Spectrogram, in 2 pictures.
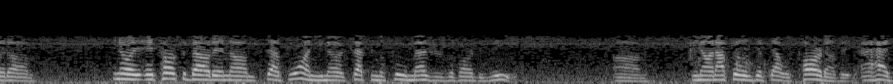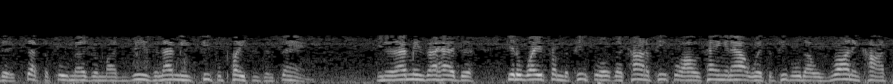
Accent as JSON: {"language": "English", "town": "Frederick", "region": "Maryland", "country": "United States", "said": "I'm originally from Frederick, Maryland."}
